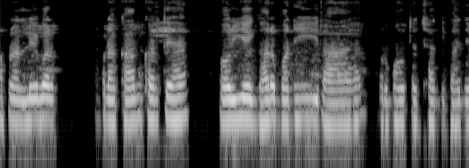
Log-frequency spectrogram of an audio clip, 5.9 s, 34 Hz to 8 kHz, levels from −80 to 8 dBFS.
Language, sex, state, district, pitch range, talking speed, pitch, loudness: Hindi, male, Bihar, Muzaffarpur, 150-165 Hz, 195 wpm, 155 Hz, -17 LUFS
